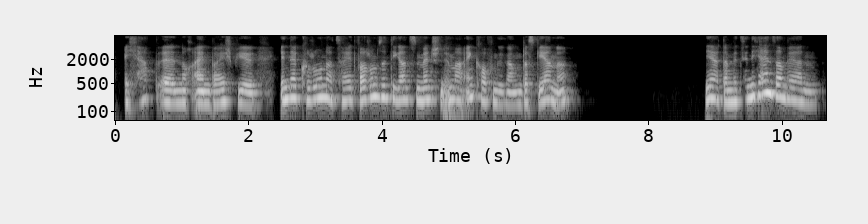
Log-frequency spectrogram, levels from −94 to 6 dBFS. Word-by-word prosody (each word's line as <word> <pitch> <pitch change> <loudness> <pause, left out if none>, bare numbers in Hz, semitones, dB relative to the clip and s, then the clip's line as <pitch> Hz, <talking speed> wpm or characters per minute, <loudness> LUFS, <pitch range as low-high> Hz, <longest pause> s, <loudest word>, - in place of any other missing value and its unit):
Ich 170 +1 -7
habe, 205 +1 -11
äh, 175 -1 +3
noch 170 0 -2
ein 165 0 +3
Beispiel. 165 -2 -2 0.3
In 200 +3 +3
der 225 0 +4
Coronazeit, 200 -2 0
warum 225 +5 +3
sind 230 0 0
die 210 - -2
ganzen 200 0 -2
Menschen 200 +1 -1
immer 200 -2 -1
einkaufen 185 -7 -2
gegangen 155 -1 -2
und 160 - -4
das 170 0 -4
gerne? 185 -1 -2 2.0
Ja, 210 +1 +2
damit 180 -1 0
sie 210 - -7
nicht 240 +3 +4
einsam 280 -6 +6
werden. 180 -5 -4
195 Hz, 145 wpm, -22 LUFS, 170-205 Hz, 2.0 s, einsam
